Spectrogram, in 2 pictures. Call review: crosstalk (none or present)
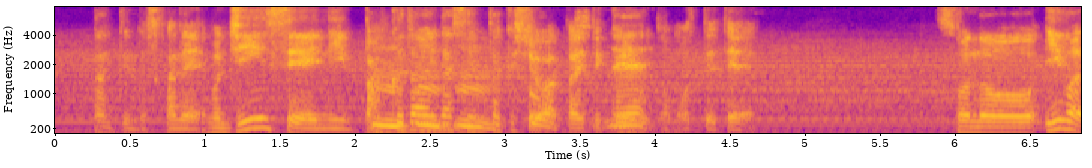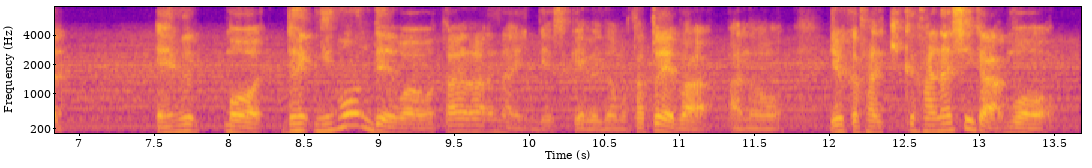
present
